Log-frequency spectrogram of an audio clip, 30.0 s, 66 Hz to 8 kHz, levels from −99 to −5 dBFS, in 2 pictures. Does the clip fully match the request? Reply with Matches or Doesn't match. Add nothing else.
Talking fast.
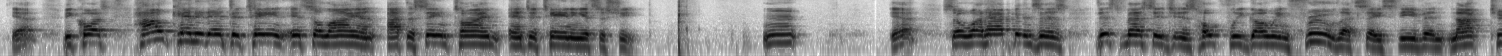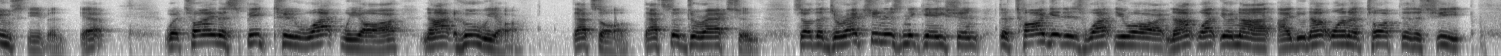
Doesn't match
